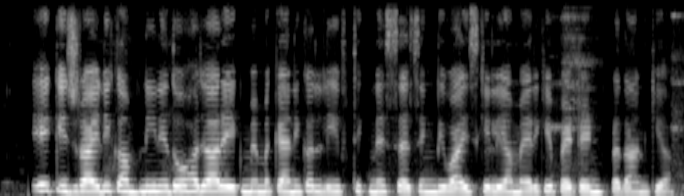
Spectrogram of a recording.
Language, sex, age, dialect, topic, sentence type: Hindi, female, 31-35, Hindustani Malvi Khadi Boli, agriculture, statement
